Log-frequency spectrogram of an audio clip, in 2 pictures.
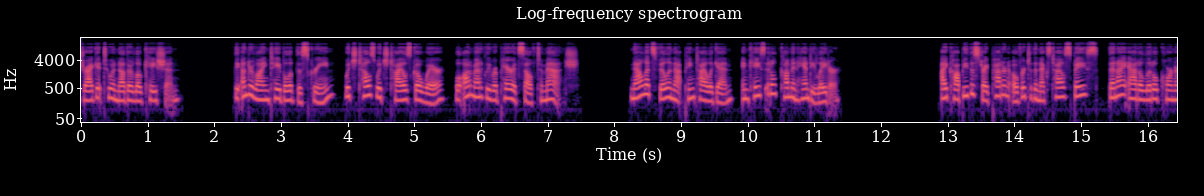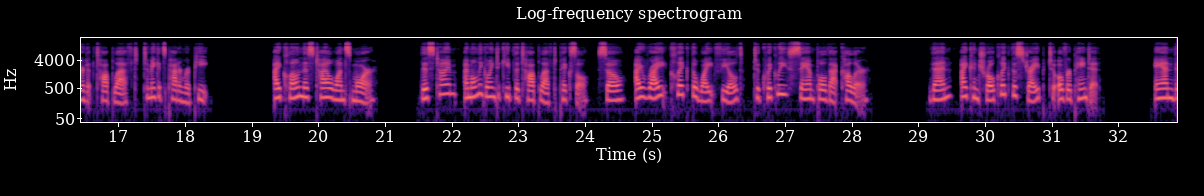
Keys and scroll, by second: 13.8 ctrl+c, 14.8 ctrl+v, 19.7 ctrl+c, 20.8 ctrl+v.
